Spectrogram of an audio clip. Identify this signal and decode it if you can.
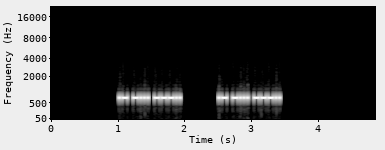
Morse code, heard as a keyed tone, about 46 wpm, 700 Hz. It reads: AB8 AB8
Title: USA Call Sign Prefixes - Repeated 2x - 45wpm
